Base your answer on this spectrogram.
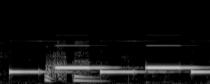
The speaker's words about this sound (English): Uh-oh, that's the sound. If you know what that alarm means. What's that alarm going off?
